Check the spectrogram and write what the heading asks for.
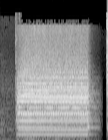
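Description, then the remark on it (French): A single loud horn blast, signalling that one minute remains before the closing credits, holds one steady, brassy tone for about a second and a half, starting and stopping abruptly, with no voices around it. “Sauf à une minute de la fin, vous allez entendre un petit klaxon au cas où on se serait perdu dans les explications”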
